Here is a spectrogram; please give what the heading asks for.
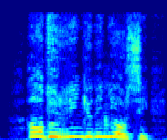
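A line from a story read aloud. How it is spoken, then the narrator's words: Maiden's exclamation. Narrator (Italian): esclamò la donzella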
